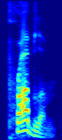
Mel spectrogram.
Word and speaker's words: problem: The word is problem. Stress on prob. So the E becomes a. Problem. Problem. Problem.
